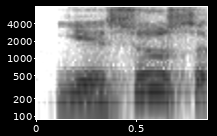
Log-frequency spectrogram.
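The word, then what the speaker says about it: Ἰησοῦς: 오신 분이 누구냐 어 예수 스라는 이름을 가지고 온 분이었다는 것이죠 이분이 실제이 그래서 예수라는 이름은 히브리어 301번을 가면 예호슈아 라는이 발음입니다 슈아는 히브리 발음이 예수스 이것은 헬라어 발음입니다 그래서 우리가 이제 여호수아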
